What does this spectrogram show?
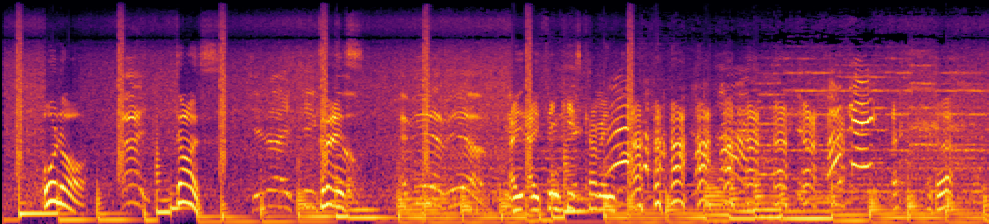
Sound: laughter

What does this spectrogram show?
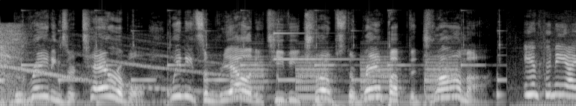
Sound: warning alarms

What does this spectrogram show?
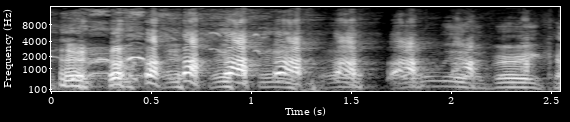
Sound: laughter

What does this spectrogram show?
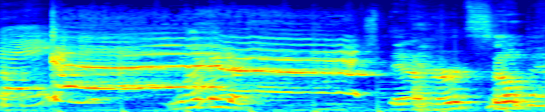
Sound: screams

